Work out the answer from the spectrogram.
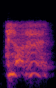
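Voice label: Japanese attack position mood med; War Thunder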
